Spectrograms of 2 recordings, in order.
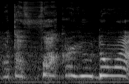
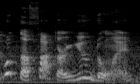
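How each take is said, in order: First: High, indignant mock demand; imitated angry demand. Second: Retold angry retort. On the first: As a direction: act out his outraged challenge at the door. Acting out Christopher at the door. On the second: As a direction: lower comeback, throwing his question back. Her retort to his same question.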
